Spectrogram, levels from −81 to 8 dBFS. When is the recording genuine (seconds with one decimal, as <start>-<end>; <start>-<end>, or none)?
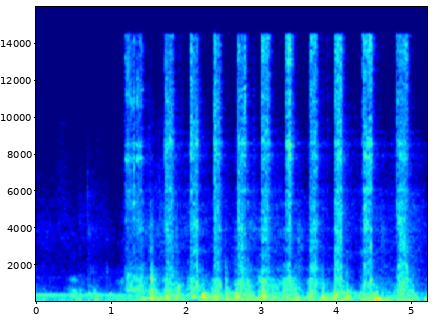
0.0-1.8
